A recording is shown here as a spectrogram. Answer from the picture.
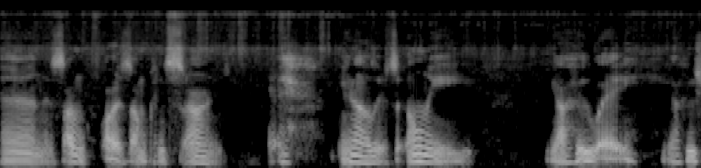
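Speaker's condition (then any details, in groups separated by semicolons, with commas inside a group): Cerebral palsy; from birth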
